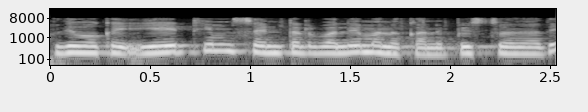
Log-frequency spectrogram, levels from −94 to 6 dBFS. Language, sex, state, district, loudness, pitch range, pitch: Telugu, female, Andhra Pradesh, Annamaya, -14 LUFS, 195-210 Hz, 200 Hz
